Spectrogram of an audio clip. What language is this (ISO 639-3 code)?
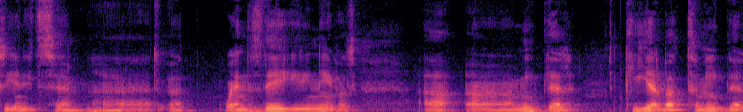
eng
